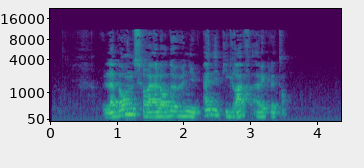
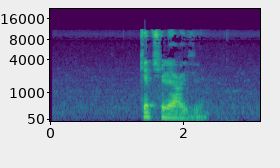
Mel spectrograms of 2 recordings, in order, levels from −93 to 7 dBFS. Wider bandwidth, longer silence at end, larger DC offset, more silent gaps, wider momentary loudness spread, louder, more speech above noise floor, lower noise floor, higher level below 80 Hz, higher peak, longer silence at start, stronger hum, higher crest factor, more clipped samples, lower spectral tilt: about the same, 11.5 kHz vs 11.5 kHz; about the same, 0.85 s vs 0.8 s; neither; neither; second, 12 LU vs 19 LU; second, -27 LUFS vs -17 LUFS; about the same, 37 dB vs 36 dB; first, -63 dBFS vs -53 dBFS; second, -58 dBFS vs -40 dBFS; second, -8 dBFS vs 0 dBFS; second, 0.8 s vs 1.35 s; neither; about the same, 20 dB vs 22 dB; neither; first, -5.5 dB/octave vs -3 dB/octave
